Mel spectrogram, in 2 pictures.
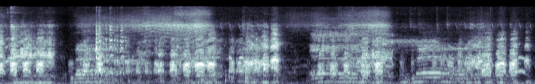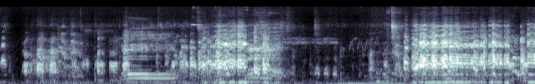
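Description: Birds calling over and over, many short calls overlapping. There is a quieter lull about three-quarters of the way through, and the calls are loudest near the end.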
